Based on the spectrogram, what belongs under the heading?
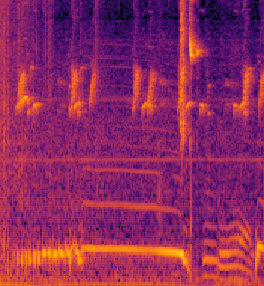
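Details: Local Indonesian puter dove, a pet bird, calling as a lure. A tremulous low coo runs into one long steady drawn-out note, then a short wavering coo. Faint high chirps of other small birds and a sharp click are also heard.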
